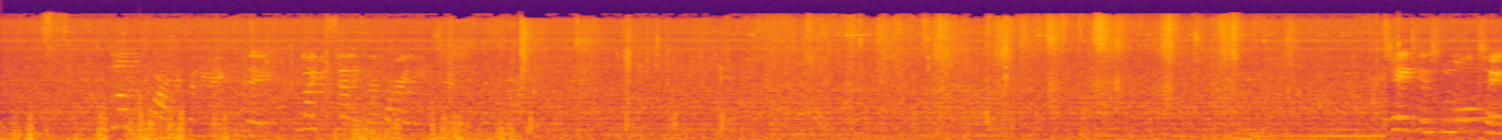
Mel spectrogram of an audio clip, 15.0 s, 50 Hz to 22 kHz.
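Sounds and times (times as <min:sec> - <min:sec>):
outdoor background rumble: 0:00.0 - 0:15.0
footsteps crunching on gravel: 0:05.1 - 0:13.1.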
